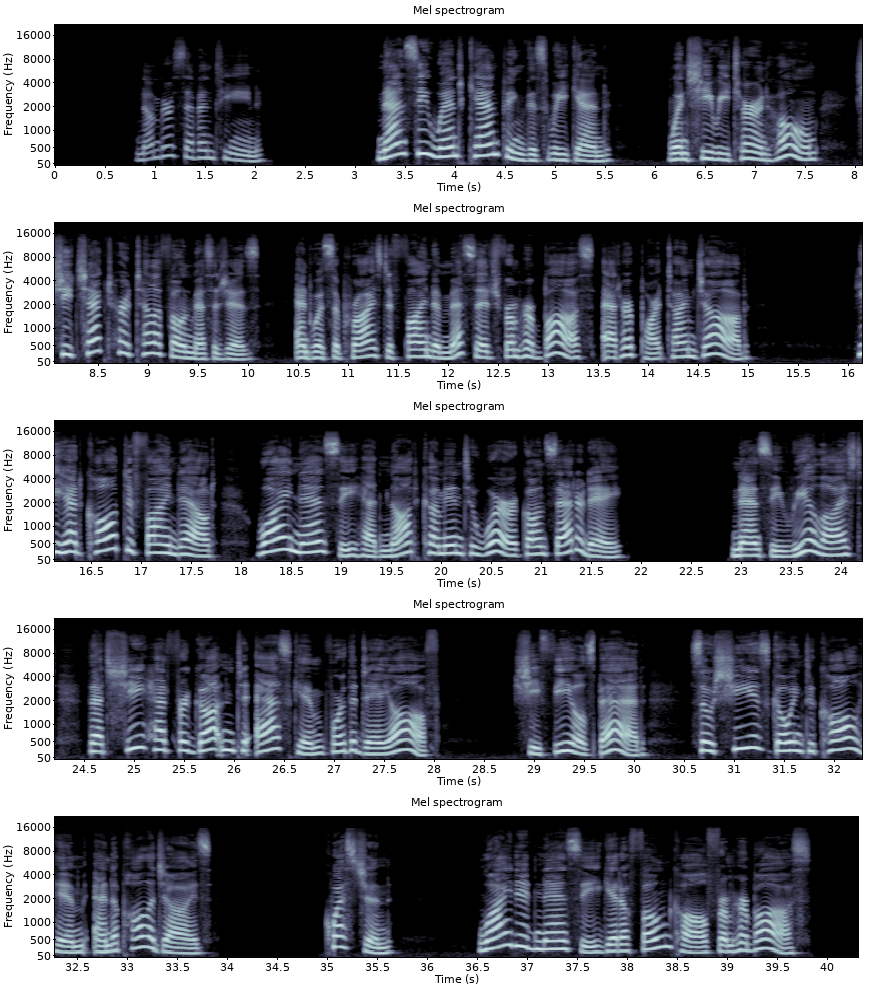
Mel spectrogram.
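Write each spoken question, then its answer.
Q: Why did Nancy get a phone call from her boss?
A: She didn't come in to work on Saturday.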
